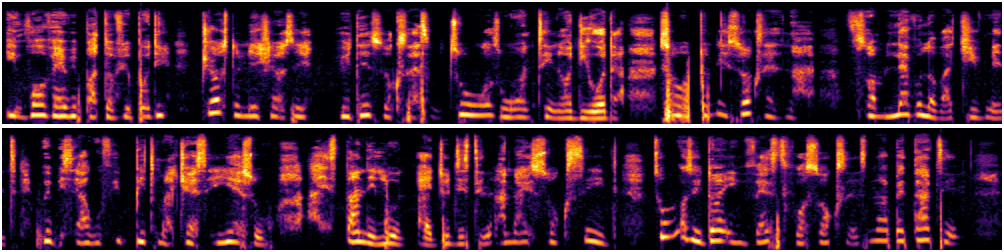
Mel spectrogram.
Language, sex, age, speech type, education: Nigerian Pidgin, female, 15-29, spontaneous, tertiary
